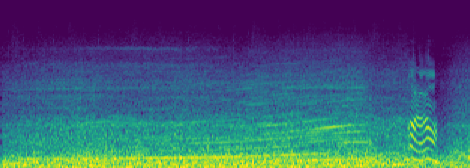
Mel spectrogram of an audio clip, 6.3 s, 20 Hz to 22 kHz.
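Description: A Yamaha MT-10 motorcycle accelerating hard, its engine note climbing steadily and loud throughout, with rising harmonic sweeps and a sharp warble near the end as it revs through the gears.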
